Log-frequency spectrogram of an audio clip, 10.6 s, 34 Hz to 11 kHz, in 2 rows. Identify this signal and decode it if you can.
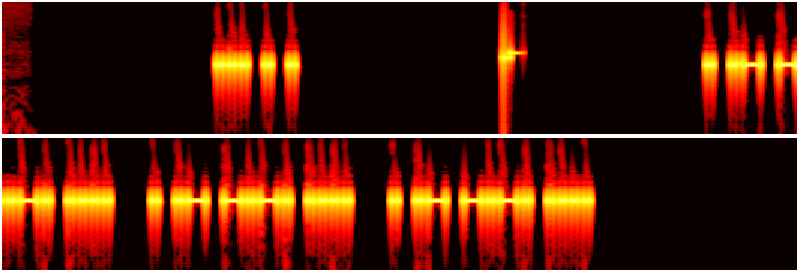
Morse code, heard as a keyed tone, about 32 wpm, 700 Hz. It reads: SEE EACH EACH EACH
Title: Top 100 Words Repeated 30wpm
